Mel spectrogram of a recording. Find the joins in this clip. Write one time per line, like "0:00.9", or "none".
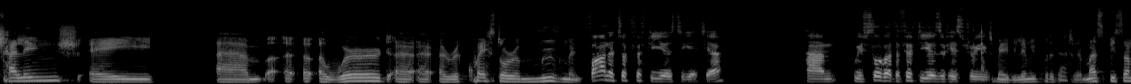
0:05.8
0:08.5
0:09.9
